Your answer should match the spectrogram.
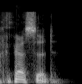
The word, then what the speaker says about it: chesed: How do you say that, if you chesed. Really know what you're talking about? – Yeah, chesed. – Okay. That's what I said, right? Exactly. – Yeah, that's exactly what you said.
